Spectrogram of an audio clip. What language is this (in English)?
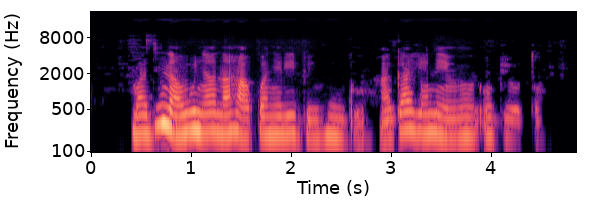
Igbo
